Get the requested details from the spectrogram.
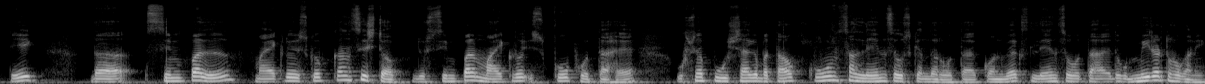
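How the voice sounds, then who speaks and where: A man's voice: medium pitch, mellow. A man teaching an exam-prep lesson, working through questions in a chatty, coaxing way and often checking with the class.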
